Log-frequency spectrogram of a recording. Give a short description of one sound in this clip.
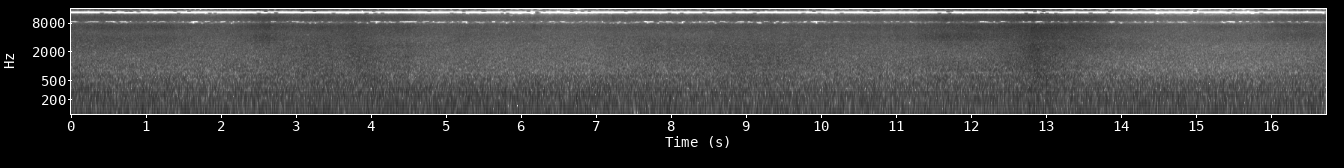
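Waves crash and wash onto the shore.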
